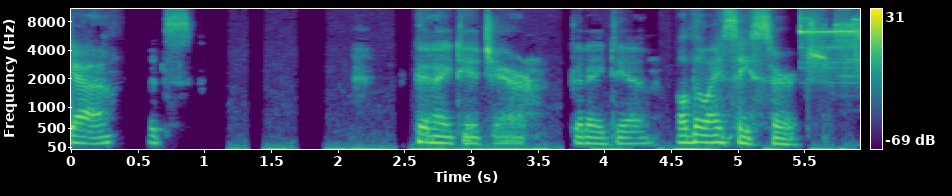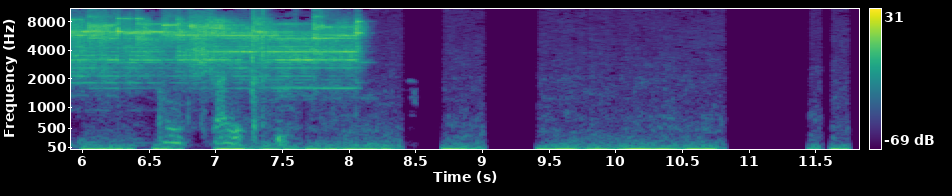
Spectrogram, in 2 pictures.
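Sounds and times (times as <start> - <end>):
speech: 0.0 - 1.0, 2.6 - 6.1
phone reminder alarm chirping: 5.5 - 8.2.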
